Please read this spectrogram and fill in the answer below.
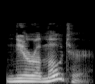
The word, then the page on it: neuromotor: British English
